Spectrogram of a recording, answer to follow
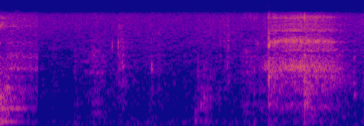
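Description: A pause in a man's narration: his voice trails off at the start, then near silence, broken near the end by a faint short noise just before he speaks again.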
